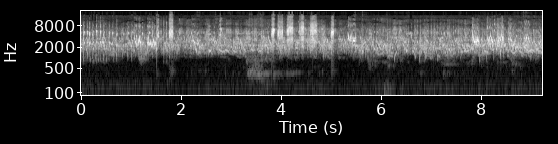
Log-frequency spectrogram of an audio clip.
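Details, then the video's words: Budgerigar chirping over several seconds: continuous raspy warbling with scattered sharp high clicks and squeaks, rising into louder bursts at intervals. "budgie chirping sound"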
